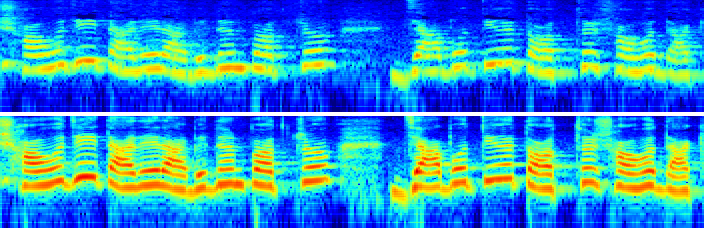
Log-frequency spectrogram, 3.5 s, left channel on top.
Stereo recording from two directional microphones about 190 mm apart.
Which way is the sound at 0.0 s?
50° right (ahead or behind).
